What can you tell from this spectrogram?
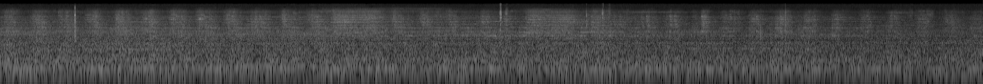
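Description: Train rolling along the track, its steel wheels clicking over rail joints several times a second over a steady rumble, slowly fading.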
